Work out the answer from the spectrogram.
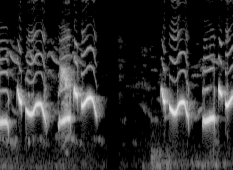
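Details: Morning voice training of a black-throated laughingthrush: two rich phrases of connected, wavy whistles rising and falling, each lasting about two seconds, separated by a brief silence.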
